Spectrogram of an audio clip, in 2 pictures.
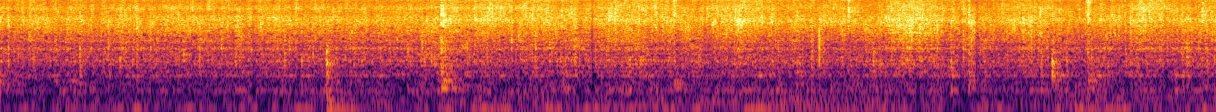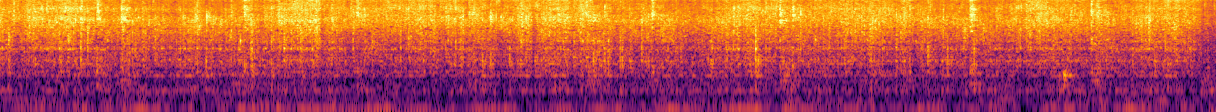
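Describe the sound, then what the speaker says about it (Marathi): Oil sizzles and crackles steadily as cauliflower fries in a pan, a continuous hissing texture with occasional louder pops and stirring scrapes. "फुलगोबी भी भाजून घेऊया"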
